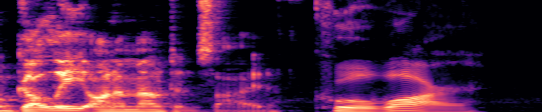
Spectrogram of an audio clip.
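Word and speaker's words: couloir: on a mountain side cool War why would you do the French oi and then also pronounce the R I hate English all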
